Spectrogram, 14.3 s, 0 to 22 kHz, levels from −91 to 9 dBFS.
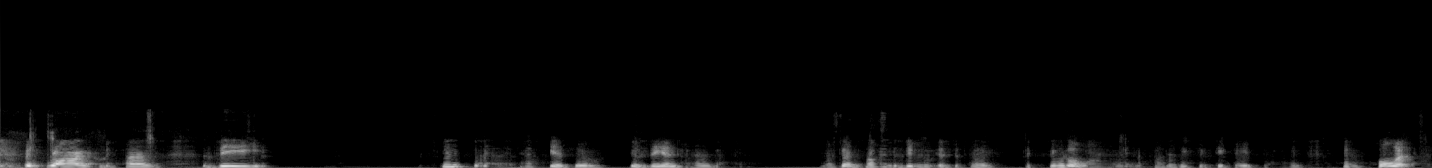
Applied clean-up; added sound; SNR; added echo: neural mask model DeepFilterNet 3.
